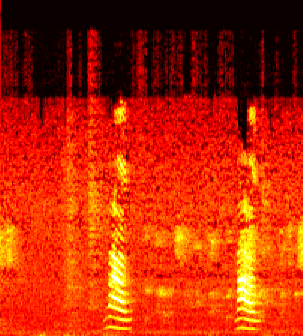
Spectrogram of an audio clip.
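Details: Two drawn-out, cat-like meows from a talking parrot imitating a cat, spaced under two seconds apart, each bending down at the end, over quiet room noise.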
